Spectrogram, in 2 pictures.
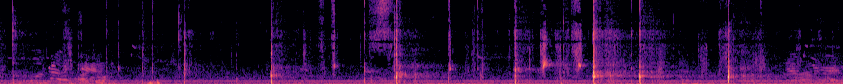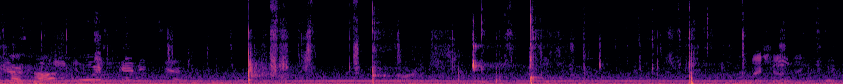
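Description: Pickleball rally: sharp pops of paddles hitting the hard plastic ball, about a dozen irregularly spaced hits, the loudest in the middle stretch, over a faint steady hum.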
